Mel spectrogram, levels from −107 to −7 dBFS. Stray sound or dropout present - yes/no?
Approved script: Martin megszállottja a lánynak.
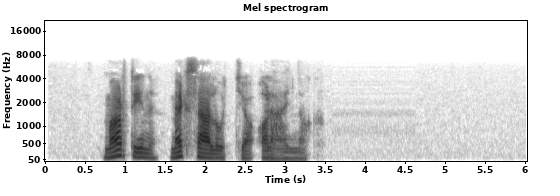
no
